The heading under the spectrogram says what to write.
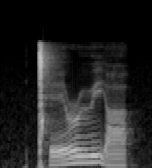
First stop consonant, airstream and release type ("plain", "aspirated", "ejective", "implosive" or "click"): click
